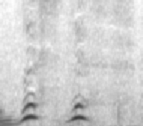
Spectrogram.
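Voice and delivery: high, loud woofs; playful dog bark. Pretend. Doggy song chorus, high playful barking. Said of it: "Give me a woof".

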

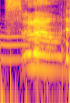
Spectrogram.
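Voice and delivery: high squeal through laughter; weak with real laughter; laughing. Real, not acted. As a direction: squeak it out while cracking up. Laughing at being teased.

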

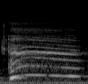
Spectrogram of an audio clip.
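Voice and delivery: a sudden high, soft squeal of delight; a breathy little squeal as she sees her own photo. Real, not acted. To listeners about her selfie, a high delighted squeal.

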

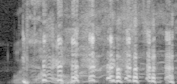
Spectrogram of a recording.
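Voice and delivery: high, loud disbelieving why; incredulous why. Retold or imitated. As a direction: react in total disbelief. Incredulous retold reaction.

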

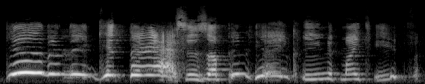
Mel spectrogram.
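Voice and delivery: mock Queen screeching for her teeth cleaned; mock royal yell. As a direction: shriek orders at the servants. Queen yelling at the peasants.

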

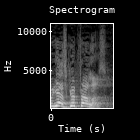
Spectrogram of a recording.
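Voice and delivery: high, triumphant yes; excited confirmation. Retold or imitated. Caller finally gets the film title, excited confirmation. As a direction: jump on the title, pitch up.

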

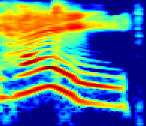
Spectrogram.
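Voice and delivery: mock-helpful shop-assistant voice; customer service voice. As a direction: put on the polite shop voice to confront her. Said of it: "I'm like".

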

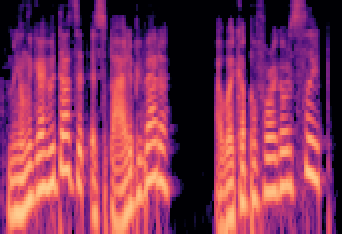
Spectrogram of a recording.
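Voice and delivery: lightly voiced fitness star pep talk; a hint of a self-serious celebrity; Mark Wahlberg impression. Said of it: "Hey, Mark Wahlberg".

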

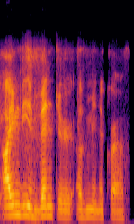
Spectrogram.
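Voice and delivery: mock heroic announcement; grand claim. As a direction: proclaim it with mock gravity. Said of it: "I raise my bow and say".

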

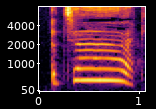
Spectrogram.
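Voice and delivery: high, loud charge; battle cry. Acted. Boy attacking the mascot, battle cry. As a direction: yell it as you charge.

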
